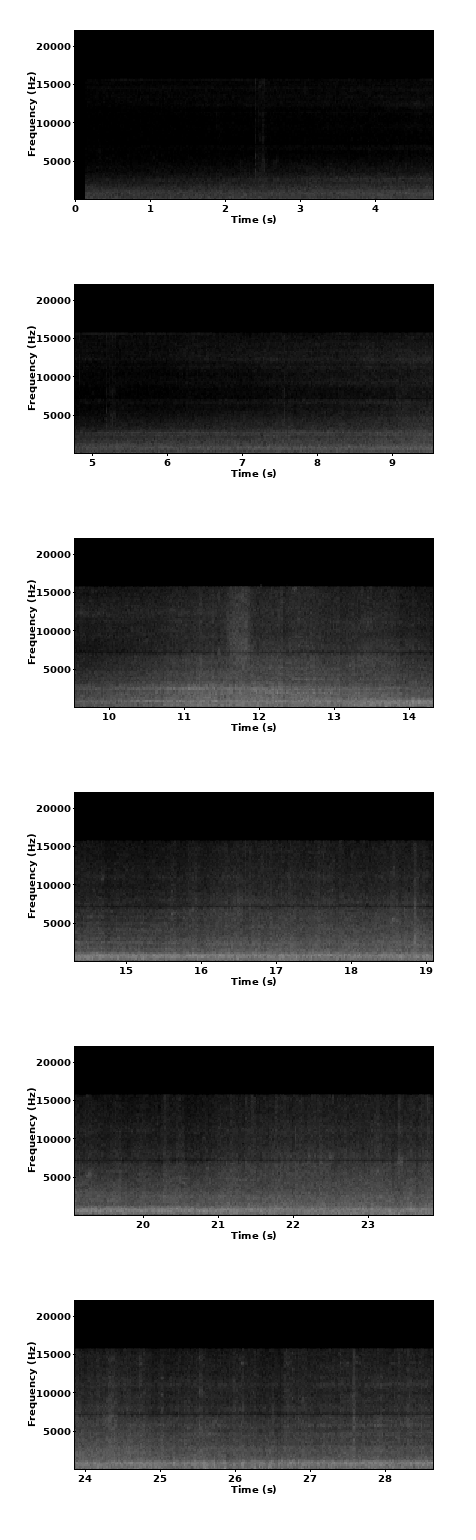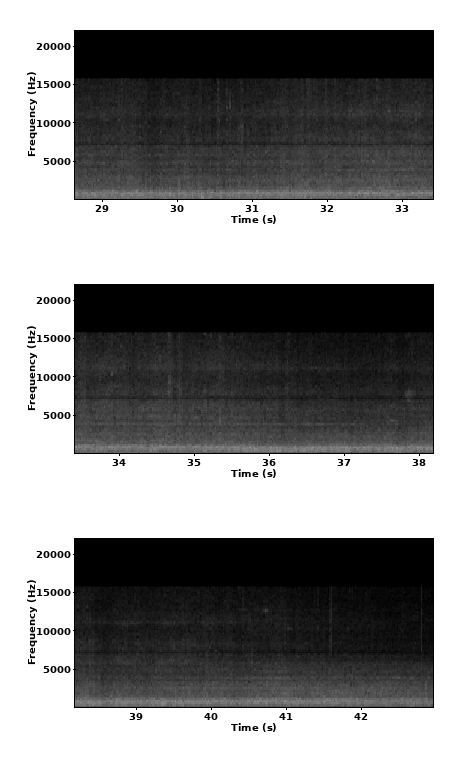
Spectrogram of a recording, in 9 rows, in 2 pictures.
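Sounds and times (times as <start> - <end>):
diesel locomotive engine passing: 3.0 - 42.9
wheel-on-rail noise: 8.9 - 42.9
wheels clickety-clack: 23.1 - 31.1.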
